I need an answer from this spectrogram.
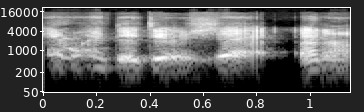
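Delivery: high-pitched, breathy, whispered little voice. Correcting his impression of a man refusing the contract, in a high-pitched voice. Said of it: "He has like a high pitched voice".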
